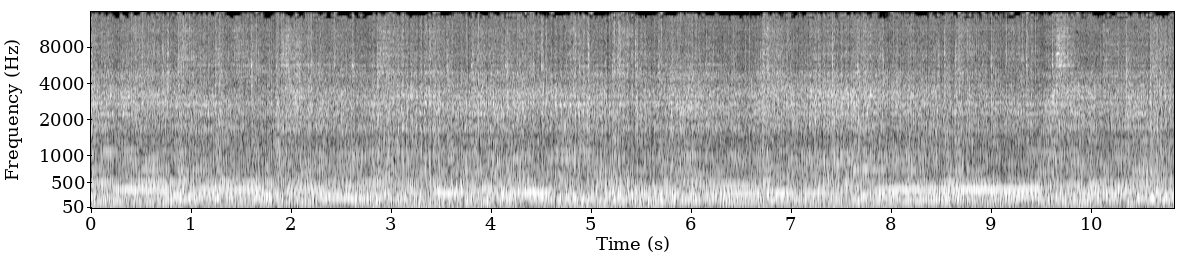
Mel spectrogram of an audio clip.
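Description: Metalcore band playing live: heavy electric guitars and bass guitar, loud and steady, with long held guitar notes.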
